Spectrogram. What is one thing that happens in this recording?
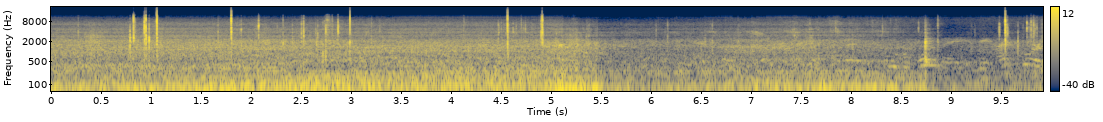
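A finger rubs and taps against the microphone.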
